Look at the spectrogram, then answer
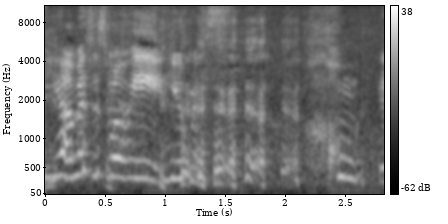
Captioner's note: laughs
